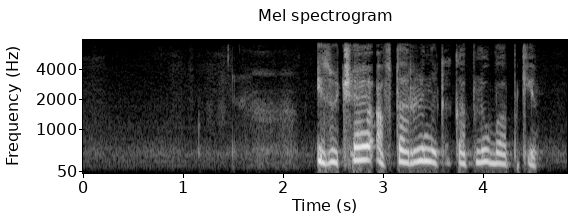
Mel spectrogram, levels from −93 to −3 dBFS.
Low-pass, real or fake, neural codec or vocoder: 7.2 kHz; real; none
